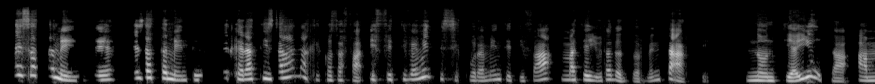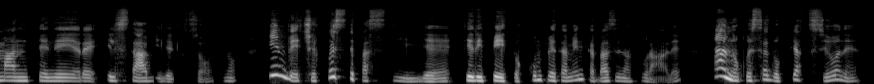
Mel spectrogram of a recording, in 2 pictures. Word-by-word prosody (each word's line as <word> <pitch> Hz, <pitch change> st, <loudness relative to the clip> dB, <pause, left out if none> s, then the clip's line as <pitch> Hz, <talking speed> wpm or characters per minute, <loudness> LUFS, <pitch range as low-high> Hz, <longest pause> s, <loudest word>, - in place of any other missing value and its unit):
Esattamente, 225 Hz, -, +4 dB
esattamente 275 Hz, -9 st, +4 dB, 0.2 s
perché, 285 Hz, -5 st, 0 dB
la 235 Hz, -, +9 dB
tisana 295 Hz, +8 st, +2 dB
che 215 Hz, -7 st, -16 dB
cosa 200 Hz, -1 st, -7 dB
fa? -, -, -3 dB
Effettivamente 230 Hz, -, -2 dB
sicuramente 200 Hz, -2 st, -8 dB
ti 170 Hz, -, -17 dB
fa, 215 Hz, +9 st, +1 dB
ma 210 Hz, -1 st, +1 dB
ti 210 Hz, -, -12 dB
aiuta 195 Hz, -1 st, +1 dB
ad 220 Hz, -, -3 dB
addormentarti. 160 Hz, -, +1 dB, 0.4 s
Non 180 Hz, -2 st, +2 dB
ti 175 Hz, -2 st, +2 dB
aiuta 190 Hz, -, +3 dB
a 185 Hz, -3 st, 0 dB
mantenere 170 Hz, -3 st, -4 dB
il 175 Hz, -2 st, -6 dB
stabile 150 Hz, -5 st, -5 dB
il 125 Hz, -, -15 dB
sonno. 155 Hz, +3 st, -20 dB, 0.4 s
Invece 165 Hz, -, -1 dB
queste 340 Hz, -7 st, -1 dB
pastiglie, 145 Hz, -4 st, -9 dB
ti 185 Hz, -, +5 dB
ripeto 170 Hz, -3 st, +2 dB
completamente 195 Hz, +1 st, -5 dB
a -, -, -9 dB
base 155 Hz, +3 st, -7 dB
naturale, 150 Hz, 0 st, -15 dB, 0.3 s
hanno 270 Hz, -, +6 dB
questa 185 Hz, +5 st, -5 dB
doppia 195 Hz, +5 st, -6 dB
azione. 175 Hz, -5 st, -9 dB
185 Hz, 135 wpm, -24 LUFS, 165-230 Hz, 0.4 s, la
